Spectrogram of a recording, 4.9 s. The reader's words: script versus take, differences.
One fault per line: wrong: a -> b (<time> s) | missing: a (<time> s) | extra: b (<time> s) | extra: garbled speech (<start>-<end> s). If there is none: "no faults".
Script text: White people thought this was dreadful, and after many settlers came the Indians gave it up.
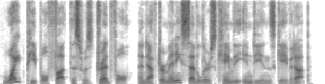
no faults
